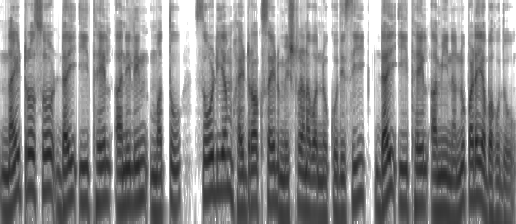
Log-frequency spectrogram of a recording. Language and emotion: Kannada, neutral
